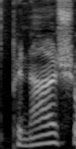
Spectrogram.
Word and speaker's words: panache: Is panache a word? – Yeah, it is. Good for you. – Panache. Am I saying that right? – Yeah, you got it, man.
